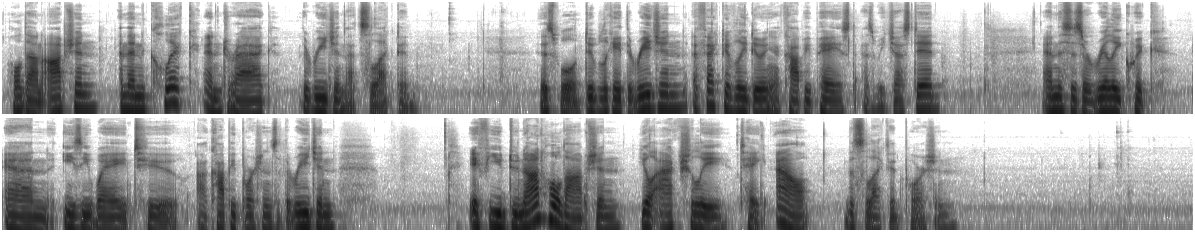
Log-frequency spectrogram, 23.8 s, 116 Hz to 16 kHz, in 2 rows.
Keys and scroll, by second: 17.7 super+z, 23.0 super+z.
